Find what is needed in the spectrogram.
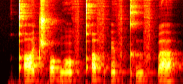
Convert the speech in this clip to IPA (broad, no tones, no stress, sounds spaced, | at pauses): qʼ a t͡ʃʼ ɔ ɡ ɔ̃ f qʼ ɤ f ʔ ɛ̃ f kʼ ɯ f ɓ a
